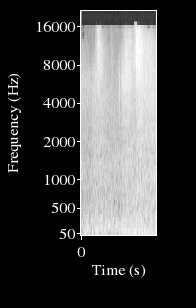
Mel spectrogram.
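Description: A deep, loud rumble of thunder rolls on steadily, heavy in the low end and sustained without a break, with no voices over it, as a storm with lightning draws closer.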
